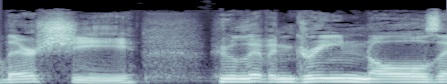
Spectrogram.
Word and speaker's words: sidhe: We are now prepared to hear about the Dwan Maith, the good people, as the Irish call their she race. Now, she is interesting. It's spelled S-I-D-H-E, but it's pronounced she, okay? So when you hear of places like Glen She in Ireland, it's spelled S-H-E-E now, but Glen She means the Glen of the Fae, okay?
